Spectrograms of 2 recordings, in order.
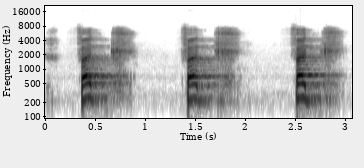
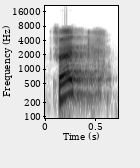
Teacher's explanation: Kaf ni bila dia mati, dia hanya meninggalkan angin je.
